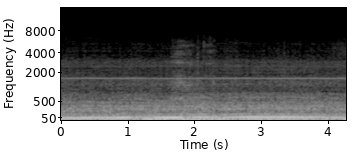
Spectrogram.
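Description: Lada Niva Bronto's engine and drivetrain running as a steady low rumble, heard from inside the cabin while driving an unpaved forest track.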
